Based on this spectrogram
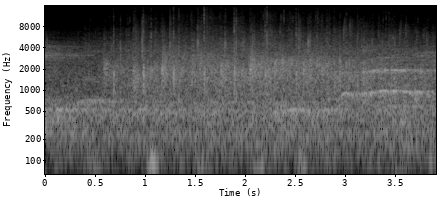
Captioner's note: applause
